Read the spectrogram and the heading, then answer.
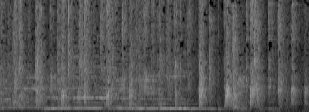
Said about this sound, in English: So could I have please a round of applause for these lovely people?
